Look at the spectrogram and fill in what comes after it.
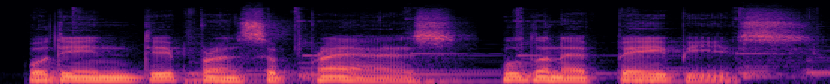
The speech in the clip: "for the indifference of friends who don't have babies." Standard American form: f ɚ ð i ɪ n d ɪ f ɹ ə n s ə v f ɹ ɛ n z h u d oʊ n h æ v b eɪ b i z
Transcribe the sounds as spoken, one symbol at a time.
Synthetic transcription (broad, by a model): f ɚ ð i ɪ n d ɪ f ɹ ə n s ə v p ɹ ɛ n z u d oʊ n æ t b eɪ b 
